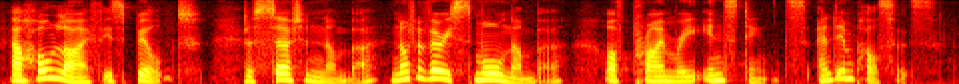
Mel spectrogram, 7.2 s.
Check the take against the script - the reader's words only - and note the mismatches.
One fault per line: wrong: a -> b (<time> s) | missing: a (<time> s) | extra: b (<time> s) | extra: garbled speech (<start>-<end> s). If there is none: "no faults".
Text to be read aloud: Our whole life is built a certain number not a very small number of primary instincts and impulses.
no faults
